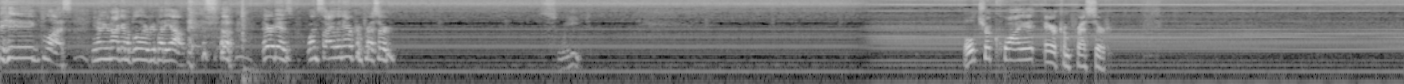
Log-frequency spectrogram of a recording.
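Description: An air compressor motor hums steadily.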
